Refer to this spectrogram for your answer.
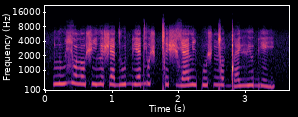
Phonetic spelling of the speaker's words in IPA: l u ʑ o lˠ u ʃ i lʲ ɒ ʃ æ d u bʲ æ d j o ʃ ǀ e ʃ ʑ æ l i p u ʃ ŋ͡ǀ o ɡ͡ǃ æ vʲ u bʲ e j

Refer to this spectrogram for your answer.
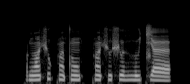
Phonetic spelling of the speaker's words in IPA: ɡ ɑ̃ ʃ u k ɑ̃ t õ kː ɑ̃ ʃ y ʃ ø ɦ ɯ t͡ɕ æ

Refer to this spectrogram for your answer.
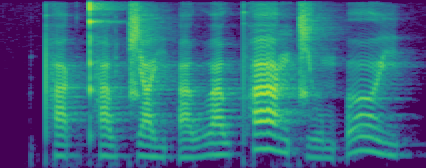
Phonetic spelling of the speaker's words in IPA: pʰ a˧˩ k̚ t̪ʰ a˧˩ w t͡ɕ a˧˩ j ʔ a˩˧ w ʋ a˧ w pʰ aː˥˨ ŋ t͡ɕ ɯː˩ m ʔ ɤː˥˨ j

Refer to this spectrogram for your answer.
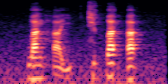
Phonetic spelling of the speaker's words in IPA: k w a˥˩ ŋ h a˨˩ j | t͡ɕ ɯ˦˥ k̚ w a˥˩ t̚ ʔ a˥˩ k̚

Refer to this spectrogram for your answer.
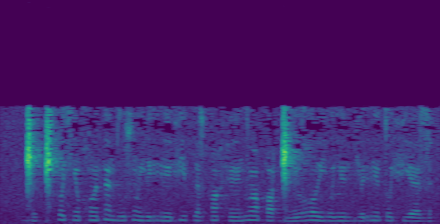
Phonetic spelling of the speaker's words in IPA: ɡ͡ǁ e ǁʰ ɤ sʲ ũ χʷ ɛ̃ t ɛ̃ d u sʷ ẽ j i rʲ ɛ̃ fʲ u p i z qʷ ẽ h ẽ d l ũ qʷ ɤ ɡ͡ǁ ẽ lʲ ʁʷ i j u lʲ ũ bʲ ɤ rʲ ũ t u fʲ ɛ z

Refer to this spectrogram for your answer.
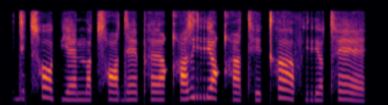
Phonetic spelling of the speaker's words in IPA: d ɪ t͡sʰ ɔ pʲ æː n̪ ɒ t͡sʰ ɑ d ɛː pʰ ɜː qʰ ʌ z rʲ ɒ qʰ ɜ tʰ ɪ kʰ ʌː f rʲ ɔ tʰ ɛ

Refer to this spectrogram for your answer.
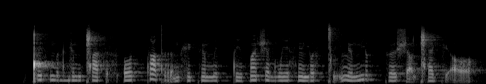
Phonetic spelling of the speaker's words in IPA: ǃ ĩ s m ə d ɡʲ ə m ǁ a s ə̰ s ʔ o tː ɑ t r ə̰ m xʲ ə kʲ ɔ̃ m i tː i p ã ʃ ɛ d w i s ĩ j ʊ s ǀ ḭ lʲ ʊ m j ə kː ø ʃ ɑ̰ ǁ ɛ kʲ ɑ̰

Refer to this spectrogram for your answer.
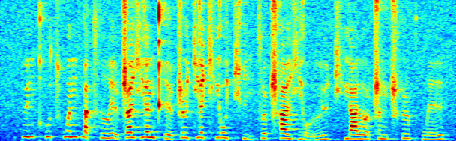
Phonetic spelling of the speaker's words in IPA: p y˥ n kʰ u˥ t͡sʰ w ə˥ n f w ä˨ t͡sʰ ɹ̩˧˥ ḛ˨˩ ɪ̯ ʈ͡ʂ a˥˧ ɪ̯ ɕ j ɛ˥˩ n kʰ ḛ˨˩ ɪ̯ ʈ͡ʂ ɻ̩˥˧ t͡ɕ j ɛ˥˧ t͡ɕʰ j o˥˩ ʊ̯ t͡ɕʰ ḭ˨˩ n t͡s ɤ˥˧ ʈ͡ʂʰ a˥˩ ɪ̯ ɕ j o̰˨˩ ʊ̯ l y˧˥ t͡ɕʰ j ä˥ l ɤ˧˥ ʈ͡ʂ ə˥˩ n ʈ͡ʂʰ ɻ̩˥ pʰ w e˧˥ ɪ̯

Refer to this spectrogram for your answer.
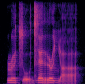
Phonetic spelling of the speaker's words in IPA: ɭ ø t͡s o̰ d͡z ɛ r ə˞ ʎ a̰

